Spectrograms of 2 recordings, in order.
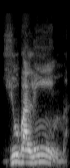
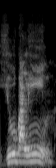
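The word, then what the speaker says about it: יובלים: the apocryphal books now jubilees is actually would be pronounced yalim yalim which means Rams horns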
